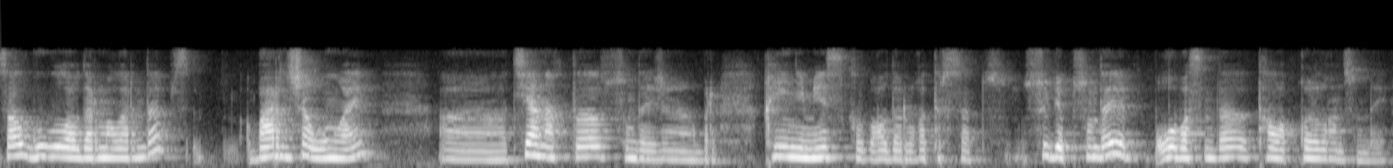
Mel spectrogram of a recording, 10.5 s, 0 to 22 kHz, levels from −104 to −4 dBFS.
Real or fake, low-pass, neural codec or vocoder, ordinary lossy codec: real; 7.2 kHz; none; none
